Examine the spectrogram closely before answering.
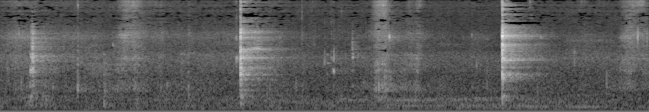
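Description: Metal spoon clinking against ceramic plates: three sharp clinks about two seconds apart, each with a short ring, and a few fainter ticks between.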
